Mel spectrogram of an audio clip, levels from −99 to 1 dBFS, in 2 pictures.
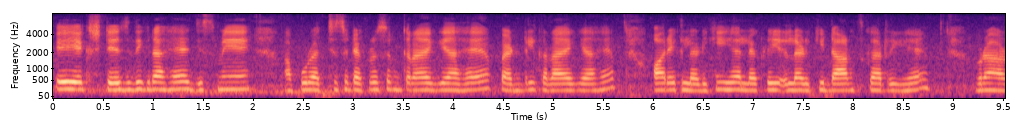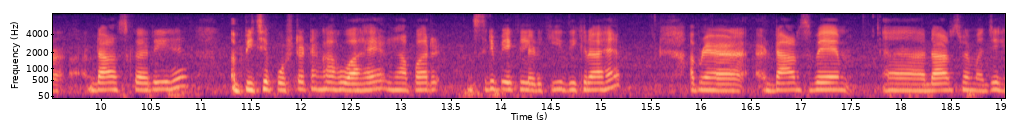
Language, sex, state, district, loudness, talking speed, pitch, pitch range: Hindi, female, Delhi, New Delhi, -18 LUFS, 170 wpm, 205 Hz, 195-215 Hz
